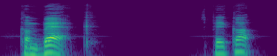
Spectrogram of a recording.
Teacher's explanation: come back 했을 때 back이 1강세라면 come은 2강세로 떨어져 준다.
